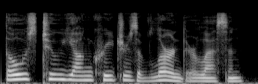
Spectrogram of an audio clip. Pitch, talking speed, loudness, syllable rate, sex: 185 Hz, 185 wpm, -17 LUFS, 5.5 syllables/s, female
